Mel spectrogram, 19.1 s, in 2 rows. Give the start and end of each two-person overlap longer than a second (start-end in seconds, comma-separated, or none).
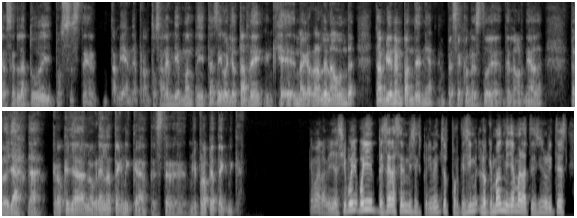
none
